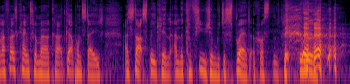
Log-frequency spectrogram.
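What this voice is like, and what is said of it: British accent. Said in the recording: “most people can't tell the difference between a British and Australian accent ... I am from England”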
